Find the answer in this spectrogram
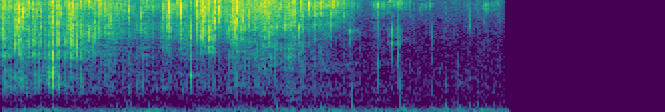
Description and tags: Squish from a pot of overcooked rice and a spoon.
